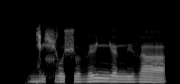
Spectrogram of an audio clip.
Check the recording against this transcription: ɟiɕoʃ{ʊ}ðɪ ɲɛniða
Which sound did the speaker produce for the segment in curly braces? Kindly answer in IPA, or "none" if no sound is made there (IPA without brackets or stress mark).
ʊ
